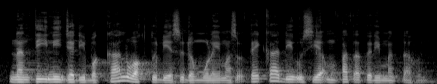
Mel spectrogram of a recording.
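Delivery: usual speaking voice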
